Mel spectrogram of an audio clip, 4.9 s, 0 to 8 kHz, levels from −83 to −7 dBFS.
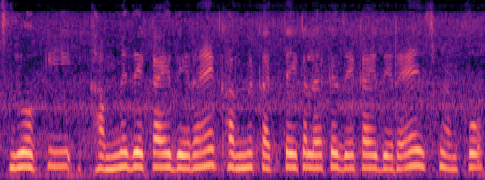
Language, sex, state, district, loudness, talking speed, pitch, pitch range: Hindi, female, Bihar, Darbhanga, -24 LUFS, 220 wpm, 225 Hz, 215-235 Hz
